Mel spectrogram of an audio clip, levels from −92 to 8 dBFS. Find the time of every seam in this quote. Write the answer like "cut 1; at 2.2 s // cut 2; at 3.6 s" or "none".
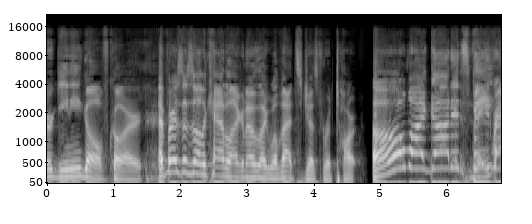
none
